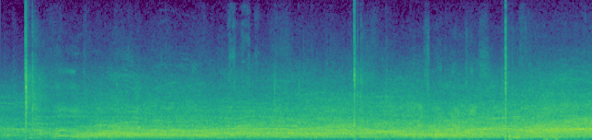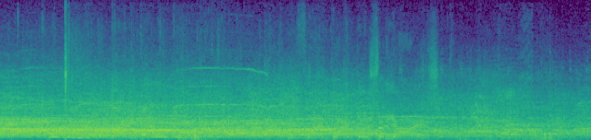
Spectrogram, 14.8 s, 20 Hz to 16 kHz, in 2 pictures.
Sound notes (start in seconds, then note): 0.2 audience gasping; 6.2 crowd cheering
